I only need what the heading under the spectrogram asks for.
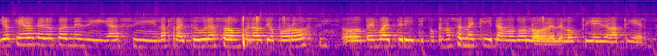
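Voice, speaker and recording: A woman talks with monotone, flat intonation and hardly any pauses over noticeable background noise. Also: medium pitch for a woman, moderate pace. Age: 80s+. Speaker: caller. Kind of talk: phone-in question.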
